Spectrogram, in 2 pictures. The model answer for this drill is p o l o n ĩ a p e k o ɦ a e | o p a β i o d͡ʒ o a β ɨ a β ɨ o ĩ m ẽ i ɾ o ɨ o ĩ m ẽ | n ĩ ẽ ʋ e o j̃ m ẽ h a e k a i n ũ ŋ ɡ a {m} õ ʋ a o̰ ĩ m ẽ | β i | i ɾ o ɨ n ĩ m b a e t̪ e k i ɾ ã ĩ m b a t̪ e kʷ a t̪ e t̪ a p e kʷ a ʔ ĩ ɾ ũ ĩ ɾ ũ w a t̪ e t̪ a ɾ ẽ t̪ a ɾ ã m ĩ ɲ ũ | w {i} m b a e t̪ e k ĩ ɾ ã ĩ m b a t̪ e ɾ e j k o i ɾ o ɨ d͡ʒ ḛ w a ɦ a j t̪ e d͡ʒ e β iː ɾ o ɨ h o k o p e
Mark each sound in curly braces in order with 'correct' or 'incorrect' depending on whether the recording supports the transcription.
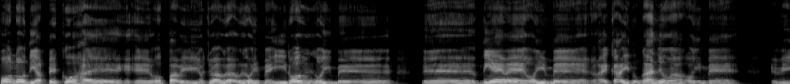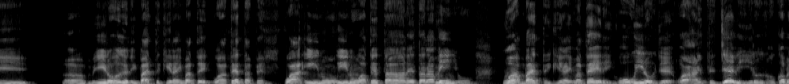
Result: incorrect, incorrect

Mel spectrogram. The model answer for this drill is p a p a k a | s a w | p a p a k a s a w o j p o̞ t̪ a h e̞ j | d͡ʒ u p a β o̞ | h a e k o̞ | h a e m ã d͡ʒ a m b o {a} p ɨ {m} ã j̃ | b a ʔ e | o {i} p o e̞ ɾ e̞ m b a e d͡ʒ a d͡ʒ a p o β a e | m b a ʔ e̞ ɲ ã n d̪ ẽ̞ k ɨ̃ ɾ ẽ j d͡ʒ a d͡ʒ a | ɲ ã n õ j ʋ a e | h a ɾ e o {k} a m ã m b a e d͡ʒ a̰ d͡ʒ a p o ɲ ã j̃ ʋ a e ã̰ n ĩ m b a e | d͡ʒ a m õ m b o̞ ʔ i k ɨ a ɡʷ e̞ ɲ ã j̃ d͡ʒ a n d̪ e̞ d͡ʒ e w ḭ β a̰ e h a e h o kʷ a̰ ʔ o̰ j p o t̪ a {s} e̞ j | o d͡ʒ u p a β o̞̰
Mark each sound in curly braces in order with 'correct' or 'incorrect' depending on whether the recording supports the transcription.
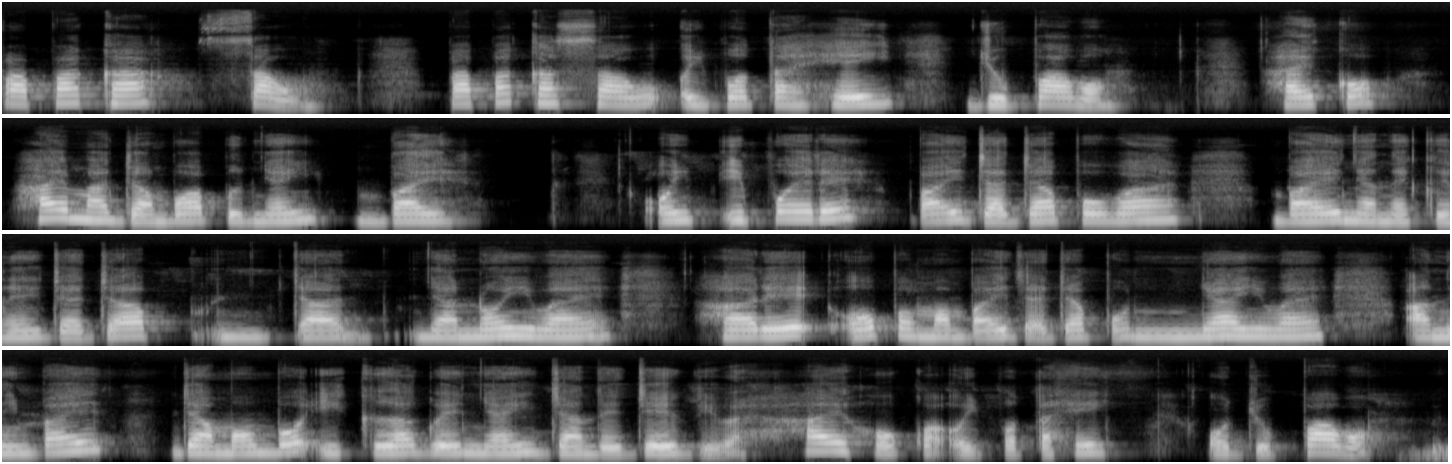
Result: correct, incorrect, correct, incorrect, incorrect

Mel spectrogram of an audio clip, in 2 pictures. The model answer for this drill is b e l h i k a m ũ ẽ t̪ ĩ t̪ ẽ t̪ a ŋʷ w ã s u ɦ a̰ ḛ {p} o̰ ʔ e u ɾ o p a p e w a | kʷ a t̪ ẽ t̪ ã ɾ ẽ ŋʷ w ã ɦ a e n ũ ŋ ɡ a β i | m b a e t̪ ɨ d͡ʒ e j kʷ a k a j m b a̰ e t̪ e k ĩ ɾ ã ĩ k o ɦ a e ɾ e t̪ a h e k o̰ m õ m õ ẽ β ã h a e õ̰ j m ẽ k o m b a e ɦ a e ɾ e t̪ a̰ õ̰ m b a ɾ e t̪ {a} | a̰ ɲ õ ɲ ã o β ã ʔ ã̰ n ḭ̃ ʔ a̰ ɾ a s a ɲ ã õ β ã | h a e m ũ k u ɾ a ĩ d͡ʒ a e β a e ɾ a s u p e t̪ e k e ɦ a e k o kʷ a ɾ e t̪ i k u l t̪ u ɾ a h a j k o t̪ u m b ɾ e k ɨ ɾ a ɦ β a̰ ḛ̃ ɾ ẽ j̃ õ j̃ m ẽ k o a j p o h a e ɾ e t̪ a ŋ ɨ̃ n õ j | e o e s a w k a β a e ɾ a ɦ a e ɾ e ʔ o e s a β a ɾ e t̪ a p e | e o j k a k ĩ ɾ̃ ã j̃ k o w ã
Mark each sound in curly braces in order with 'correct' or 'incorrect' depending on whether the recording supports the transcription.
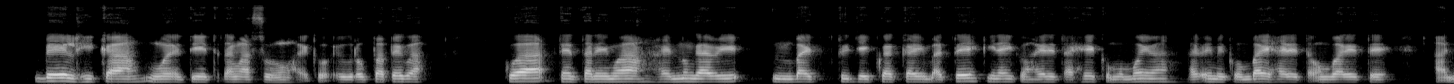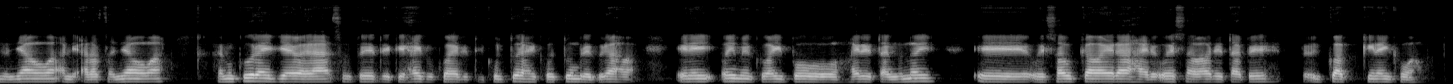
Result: incorrect, incorrect

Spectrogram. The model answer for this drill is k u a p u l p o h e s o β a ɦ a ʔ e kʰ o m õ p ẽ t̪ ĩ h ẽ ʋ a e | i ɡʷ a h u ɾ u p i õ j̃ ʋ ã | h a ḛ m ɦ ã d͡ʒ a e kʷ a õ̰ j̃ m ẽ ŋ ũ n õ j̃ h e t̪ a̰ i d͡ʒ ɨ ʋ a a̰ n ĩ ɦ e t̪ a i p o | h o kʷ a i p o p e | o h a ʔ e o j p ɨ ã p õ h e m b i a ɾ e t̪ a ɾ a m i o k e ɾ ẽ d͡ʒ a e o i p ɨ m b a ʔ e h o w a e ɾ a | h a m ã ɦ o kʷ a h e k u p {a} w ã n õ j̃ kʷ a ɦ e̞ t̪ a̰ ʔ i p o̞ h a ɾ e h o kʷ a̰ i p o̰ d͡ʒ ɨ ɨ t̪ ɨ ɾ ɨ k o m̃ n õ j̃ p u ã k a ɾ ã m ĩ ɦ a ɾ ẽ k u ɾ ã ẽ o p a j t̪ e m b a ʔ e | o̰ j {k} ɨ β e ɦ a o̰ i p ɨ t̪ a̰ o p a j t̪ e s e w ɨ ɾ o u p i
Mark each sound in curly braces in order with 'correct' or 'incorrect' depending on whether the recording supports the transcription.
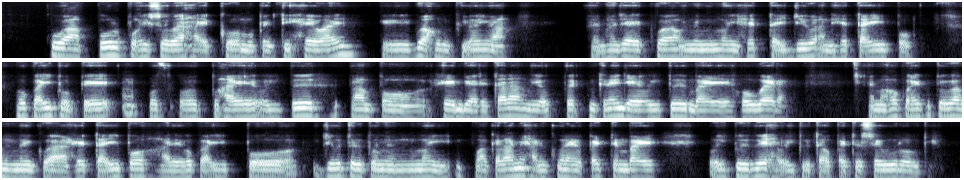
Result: incorrect, incorrect

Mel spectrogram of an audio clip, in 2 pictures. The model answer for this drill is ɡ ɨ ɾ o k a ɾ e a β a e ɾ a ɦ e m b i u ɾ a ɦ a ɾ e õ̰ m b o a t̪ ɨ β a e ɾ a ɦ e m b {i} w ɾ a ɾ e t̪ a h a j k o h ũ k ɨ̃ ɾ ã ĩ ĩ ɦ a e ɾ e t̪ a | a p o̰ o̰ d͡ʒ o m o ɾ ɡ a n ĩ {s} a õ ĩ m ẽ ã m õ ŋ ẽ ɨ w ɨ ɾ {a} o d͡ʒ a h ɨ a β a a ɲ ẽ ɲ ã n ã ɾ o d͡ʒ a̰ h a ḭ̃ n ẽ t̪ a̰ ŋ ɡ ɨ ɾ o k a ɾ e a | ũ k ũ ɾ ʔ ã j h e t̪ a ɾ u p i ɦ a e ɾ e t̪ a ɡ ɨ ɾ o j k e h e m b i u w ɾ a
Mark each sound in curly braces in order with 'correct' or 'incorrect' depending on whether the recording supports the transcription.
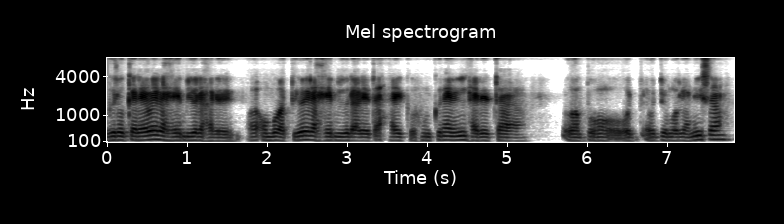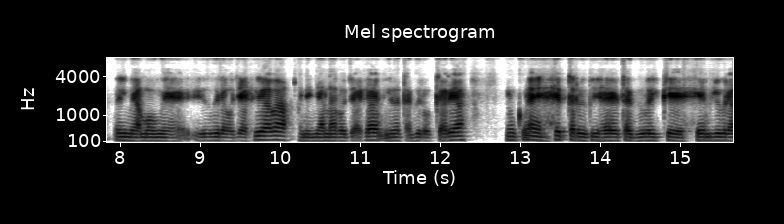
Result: correct, correct, correct

